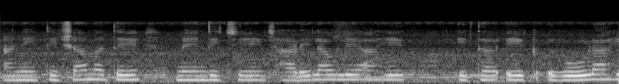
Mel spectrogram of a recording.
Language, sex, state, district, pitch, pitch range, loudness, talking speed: Marathi, female, Maharashtra, Gondia, 205 Hz, 195-220 Hz, -15 LUFS, 95 wpm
